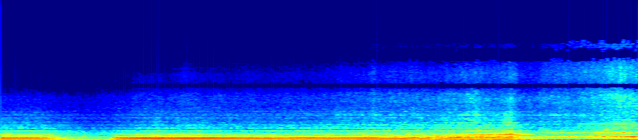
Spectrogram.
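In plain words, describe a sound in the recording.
A train horn blows loudly.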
